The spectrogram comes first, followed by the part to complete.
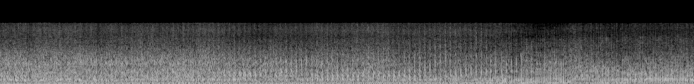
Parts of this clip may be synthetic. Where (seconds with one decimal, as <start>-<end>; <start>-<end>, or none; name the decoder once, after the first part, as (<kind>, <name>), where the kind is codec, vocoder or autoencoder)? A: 0.0-0.8 (vocoder, WaveNeXt); 4.9-6.9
